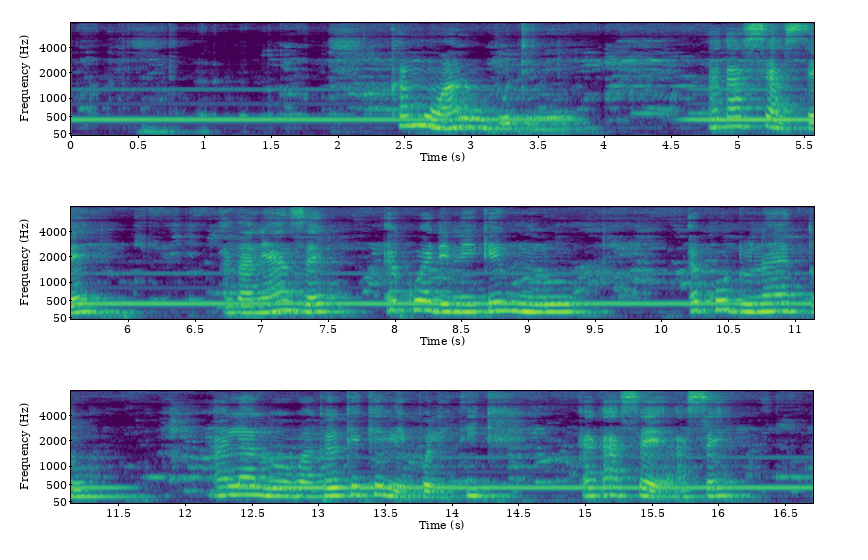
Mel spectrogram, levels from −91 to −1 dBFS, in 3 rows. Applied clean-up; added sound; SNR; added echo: none; Wind instrument, woodwind instrument; 7 dB; reverberation time 0.2 s.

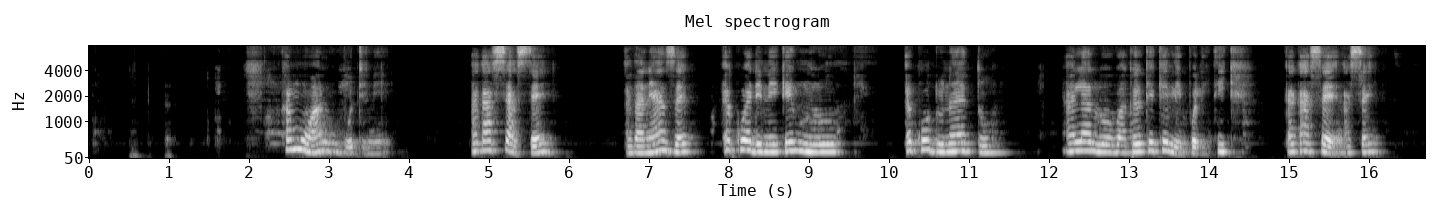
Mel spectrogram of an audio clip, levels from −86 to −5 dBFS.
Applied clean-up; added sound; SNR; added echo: neural mask model DeepFilterNet 3.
